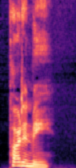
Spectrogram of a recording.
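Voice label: "pardon me", English, female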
